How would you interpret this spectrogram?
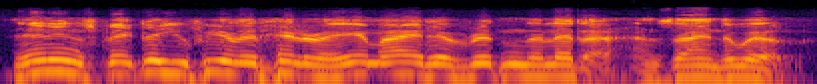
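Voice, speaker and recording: A man voices a grand, imperious detective who speaks in measured, formal sentences. His voice sits a little high for a man. It comes through a muffled old radio broadcast. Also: close to an everyday voice. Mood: calm, formal. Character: portly, imperious male detective genius. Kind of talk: 1950s radio drama acting.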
